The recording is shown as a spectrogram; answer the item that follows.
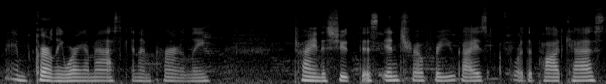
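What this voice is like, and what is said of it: Hoarse, nearly lost voice. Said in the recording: “I've clearly lost my voice, as you can hear.”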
